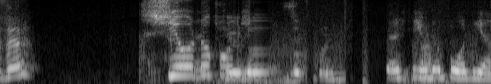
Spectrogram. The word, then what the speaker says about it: pseudopodia: कोई पी, पी यहां silent होता है, ठीक है सर? पी क्या होता है? साइलेंट होता है। पी स्यूडोपोडिया मत पढ़िएगा, या पूडोपोडिया मत पढ़ने लगेगा। पी साइलेंट होता है, तो बोले स्यूडोपोडिया।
